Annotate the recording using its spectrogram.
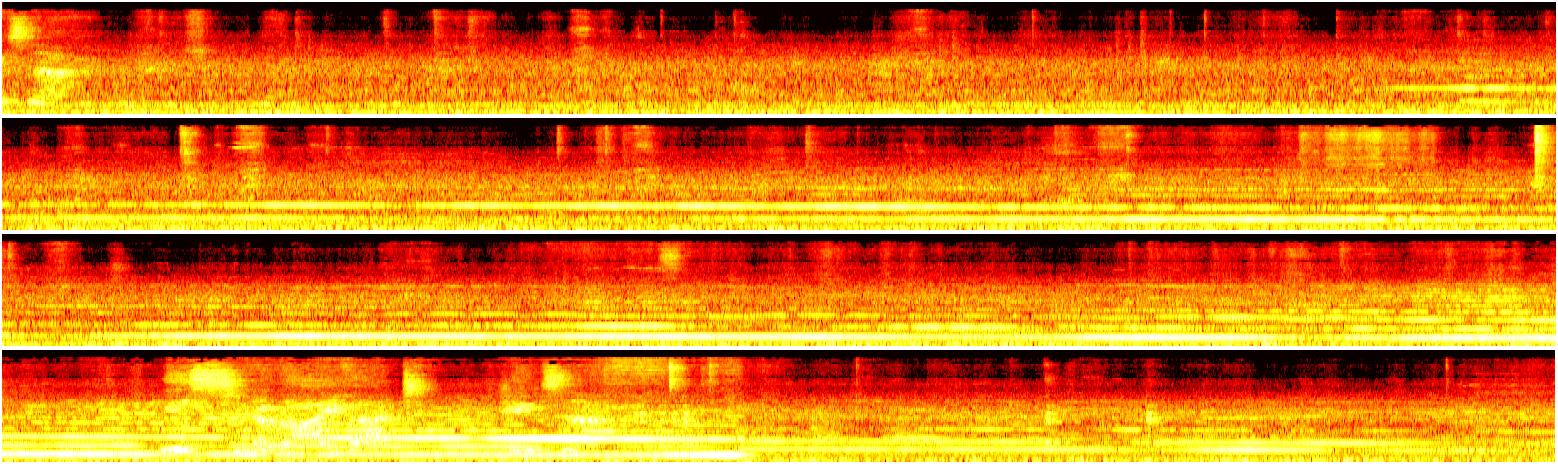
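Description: Electric multiple-unit train running, heard from inside the carriage: a steady low rumble under a traction-motor whine. The whine falls slowly in pitch and grows louder, then cuts off sharply a few seconds before the end.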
